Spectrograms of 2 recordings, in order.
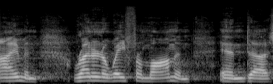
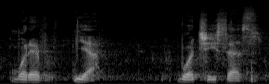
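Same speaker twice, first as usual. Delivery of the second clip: low, muttered husband's agreement; mock resigned mumble; meek deferral; 7 semitones lower, 10 dB quieter than usual. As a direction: give in under your breath. Joseph meekly defers to wife.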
